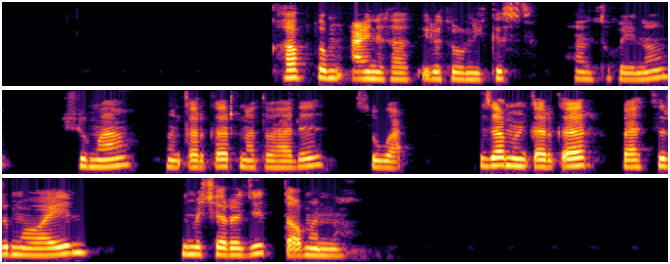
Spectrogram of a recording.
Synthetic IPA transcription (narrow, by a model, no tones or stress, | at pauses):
kʰaβt̪ʰo̞mʕajnɐt̪ʰat̪ʔilet̪ʰɾo̞nikɨst̪ | ħant̪ʰiko̞jna | ʃuma | mɐŋkʼɐɾkʼɐɾɨnːat̪ʰɐβahalɐt̪ʰɨ̥sʼɨwːaʕ | ʔɨzamɐŋkʼɐɾkʼɐɾbat̪ʰɨɾmɐwajɪlː | ɨmɐʃɐɾɐd͡ʒit̪ʰːɐχʼmɐnːa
